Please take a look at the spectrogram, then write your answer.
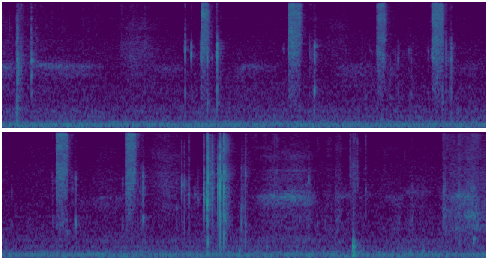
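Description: Short bursts of spray hiss as color is sprayed onto journal paper, roughly a dozen separate puffs spaced irregularly over steady low background hum, close by.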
